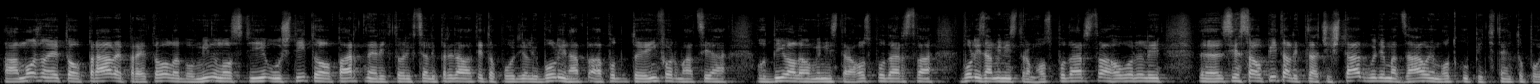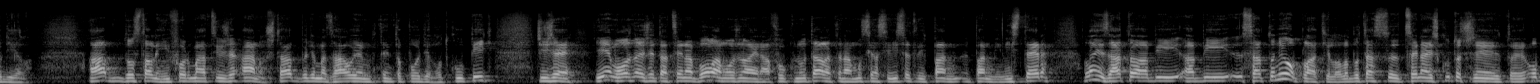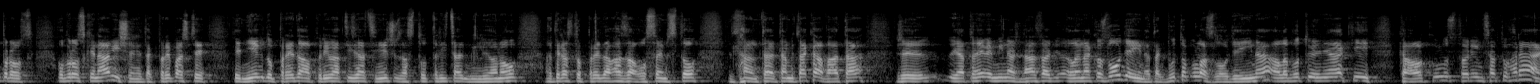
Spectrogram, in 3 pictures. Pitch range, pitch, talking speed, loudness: 135-155 Hz, 145 Hz, 180 wpm, -26 LUFS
